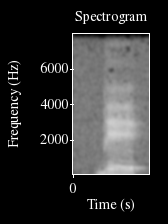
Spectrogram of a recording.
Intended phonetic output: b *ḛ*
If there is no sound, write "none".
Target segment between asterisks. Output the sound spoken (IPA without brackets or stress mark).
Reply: e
